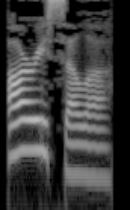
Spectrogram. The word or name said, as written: aricela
